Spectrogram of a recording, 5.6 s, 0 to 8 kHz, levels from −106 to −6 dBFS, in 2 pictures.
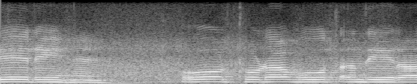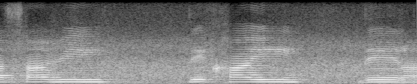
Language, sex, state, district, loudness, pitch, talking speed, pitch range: Hindi, female, Haryana, Jhajjar, -14 LUFS, 220 Hz, 130 wpm, 210-225 Hz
